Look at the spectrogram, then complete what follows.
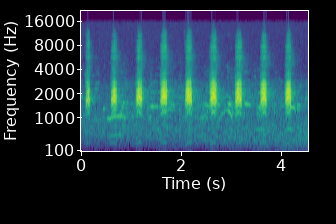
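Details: Mallard quacking steadily: nine harsh, nasal quacks in a regular rhythm, about two each second.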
